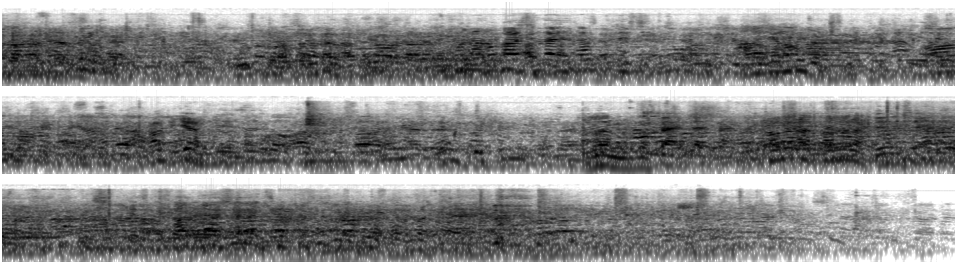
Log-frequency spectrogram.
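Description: A crowd of men talks loudly outdoors.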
